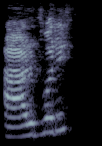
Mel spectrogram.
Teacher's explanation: porque a antepenúltima sílaba é a mais forte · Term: proparoxítonas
